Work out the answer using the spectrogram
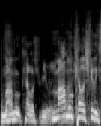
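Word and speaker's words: Mamukelashvili: Mama, I'm missing a syllable if I say that. Mamushkevili? – Yeah. – Help me out. – Yep. – Is that correct? – Yeah. – Oh, okay, good. – Mamukelishvili. – See, I knew there was another syllable in there.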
